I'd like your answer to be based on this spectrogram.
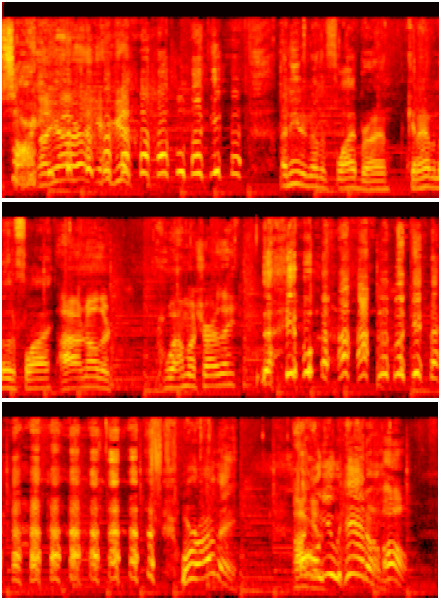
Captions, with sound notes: -No, you're alright, you're good. -I need another fly, Brian. Can I have another fly? -I don't know, they're.. well.. How much are they? -[laughs] Where are they? Oh, you hid them!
